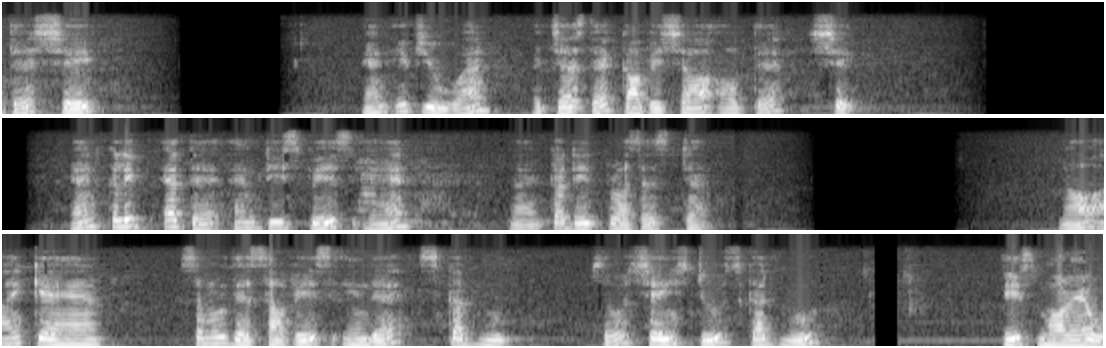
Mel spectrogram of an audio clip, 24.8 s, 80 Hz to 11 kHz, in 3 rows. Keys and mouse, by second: 13.9 middle click, 15.2 shift+drag, 15.6-16.1 middle drag, 16.3 shift+click, 17.8 middle click, 18.5 middle click, 19.5 shift+click, 19.9-20.5 drag, 21.1 shift+click, 21.5-22.0 drag, 23.4-24.3 drag.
